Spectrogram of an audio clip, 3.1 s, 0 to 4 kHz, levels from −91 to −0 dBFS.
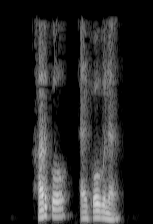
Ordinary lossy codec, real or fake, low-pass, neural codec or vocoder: AAC, 16 kbps; fake; 3.6 kHz; codec, 24 kHz, 0.9 kbps, DualCodec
